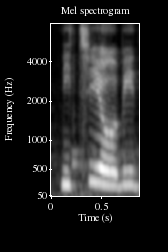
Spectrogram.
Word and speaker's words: 日曜日: As long as you can identify it and know that it means Sunday, and if you can pronounce it as nichiyobi, don't worry about the middle kanji again.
